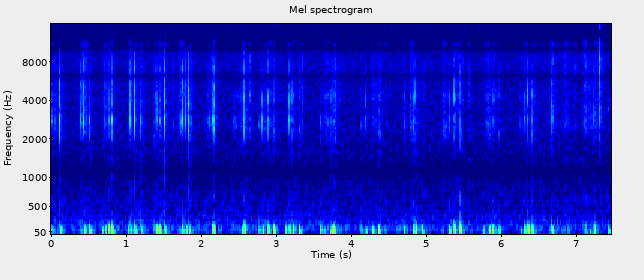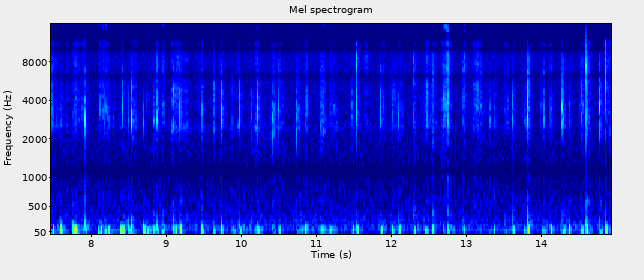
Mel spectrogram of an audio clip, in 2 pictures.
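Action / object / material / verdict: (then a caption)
tap / cork peanut-shaped massage ball / cork / none. A solid, hand-sized, peanut-shaped cork massage ball is scratched and tapped with fingertips and nails. Rapid, dull, low taps come in quick irregular bursts, each dying out almost instantly, with a faint bright scratchy edge over a quiet background.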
